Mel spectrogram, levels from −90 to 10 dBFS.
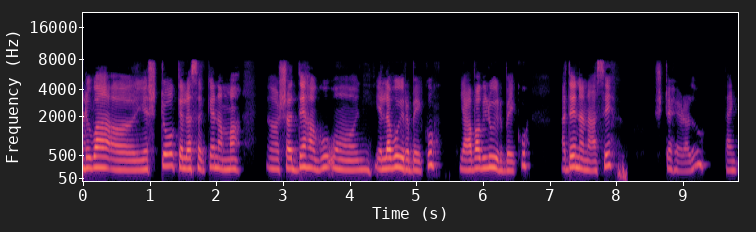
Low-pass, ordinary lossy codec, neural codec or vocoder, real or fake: none; none; codec, 16 kHz, 2 kbps, X-Codec, WavLM features, trained on Multilingual LibriSpeech; fake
